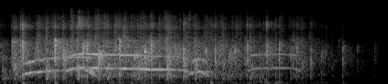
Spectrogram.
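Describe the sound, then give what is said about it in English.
An audience applauds in a dense, steady wash of clapping that gradually fades out, with a few whoops and cheers rising over the noise, a round of applause for author Jonathan Miller. “So, if I can have a round of applause, please, for Jonathan Miller.”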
